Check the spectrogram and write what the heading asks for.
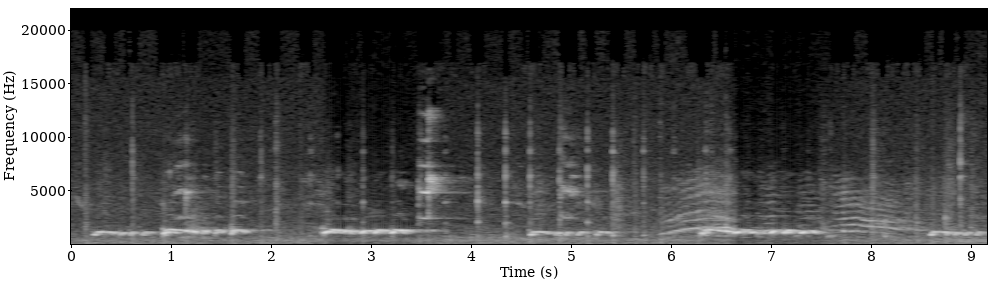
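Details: Captive zebra dove (perkutut) being assessed as a song-contest bird: soft, trilled cooing phrases near one pitch, repeated every couple of seconds, with faint high chirps and a man's voice in the background.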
